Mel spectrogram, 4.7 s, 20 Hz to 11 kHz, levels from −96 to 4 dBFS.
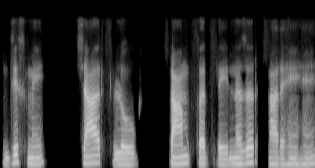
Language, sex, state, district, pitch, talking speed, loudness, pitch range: Hindi, male, Bihar, Sitamarhi, 120 Hz, 115 wpm, -21 LUFS, 115-135 Hz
